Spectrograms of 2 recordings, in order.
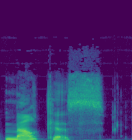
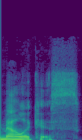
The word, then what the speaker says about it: Malchus: It's Malchus, M-A-L-C-H-U-S okay. – is his name. – And actually is often Malachus, because we see Malachus more often than Malchus.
